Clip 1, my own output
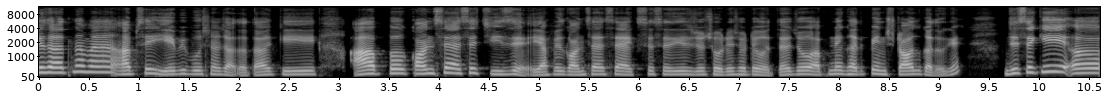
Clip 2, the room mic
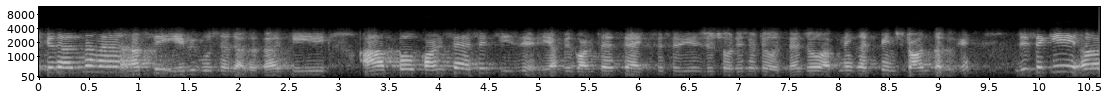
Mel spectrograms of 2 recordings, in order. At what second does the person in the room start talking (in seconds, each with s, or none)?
none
